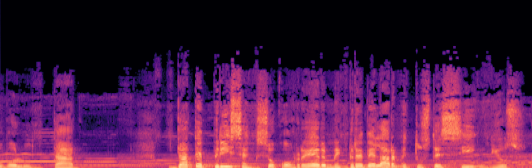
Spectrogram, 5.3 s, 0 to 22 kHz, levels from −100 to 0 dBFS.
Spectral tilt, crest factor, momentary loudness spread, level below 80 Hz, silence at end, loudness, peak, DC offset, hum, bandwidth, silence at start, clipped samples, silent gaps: -4.5 dB/octave; 14 dB; 20 LU; -52 dBFS; 0 s; -15 LUFS; 0 dBFS; under 0.1%; none; 13.5 kHz; 0 s; under 0.1%; none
